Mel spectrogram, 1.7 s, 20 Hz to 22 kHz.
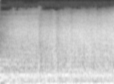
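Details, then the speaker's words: Blower after replacing a noisy motor with a new one on the same capacitor, running on low speed: steady, even low rushing airflow with no rattle, knock or squeal; normal blower running. "That's 1,000 times better. Alright, it's going to be on low speed here. That's more normal level. We can handle that."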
